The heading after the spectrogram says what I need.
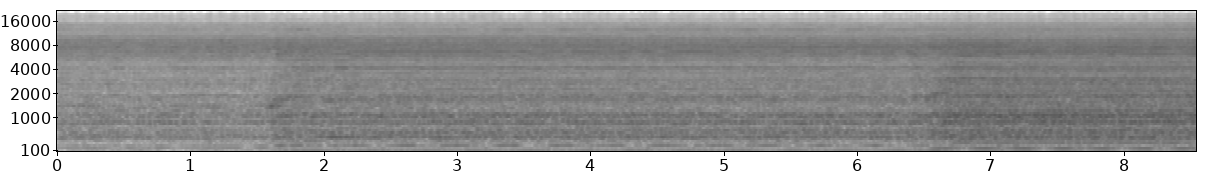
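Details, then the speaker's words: Vintage KitchenAid 3B tilt-head stand mixer after cleaning and all-new grease, run through its speeds: smooth even motor hum with steady gear whine stepping up cleanly at each speed, no grinding or knocking; healthy. "These actually have a nice sound to them. I believe that they were built better than the current models."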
